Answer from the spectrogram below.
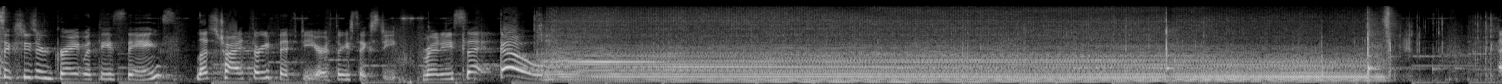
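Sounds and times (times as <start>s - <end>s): balloon inflator motor hum: 5.4s - 14.1s.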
